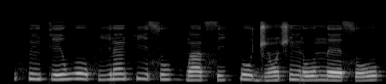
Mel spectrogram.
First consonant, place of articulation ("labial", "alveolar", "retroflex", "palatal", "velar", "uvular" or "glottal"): labial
